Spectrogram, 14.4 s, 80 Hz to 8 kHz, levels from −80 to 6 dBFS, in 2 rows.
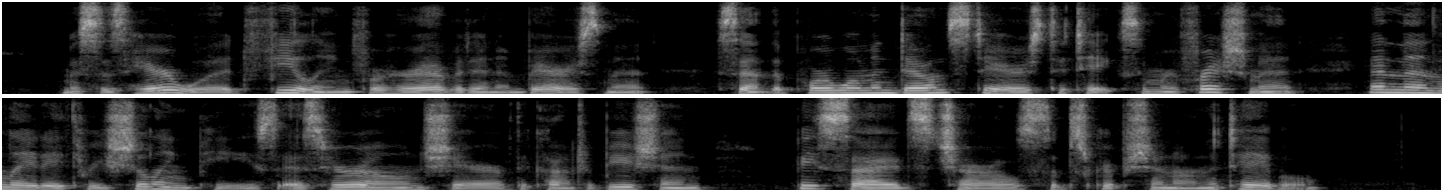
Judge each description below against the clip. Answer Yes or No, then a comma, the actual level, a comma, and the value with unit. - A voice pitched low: No, medium, 155 Hz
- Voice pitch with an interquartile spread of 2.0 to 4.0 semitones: No, average, 4.6 semitones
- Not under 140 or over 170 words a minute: Yes, average, 155 wpm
